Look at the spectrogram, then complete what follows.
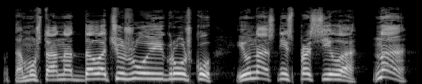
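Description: A man voicing a pushy, excitable, cheeky young brother in a children's story, brash and exclaiming. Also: high voice, moderate pace, no room sound, studio quality, pitched above the performer's own voice, exaggerated voice. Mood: demanding.

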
